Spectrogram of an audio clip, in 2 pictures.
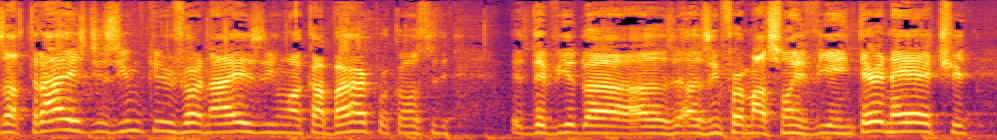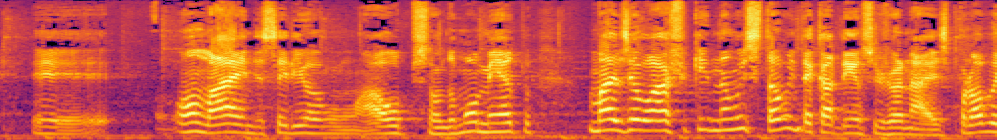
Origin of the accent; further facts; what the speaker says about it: Mococa, São Paulo, Brazil; also born or lived in São João da Boa Vista; Eu sou natural de Mococa, minha família toda é de Mococa, mas morei mais de 20 anos em São João da Boa Vista.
